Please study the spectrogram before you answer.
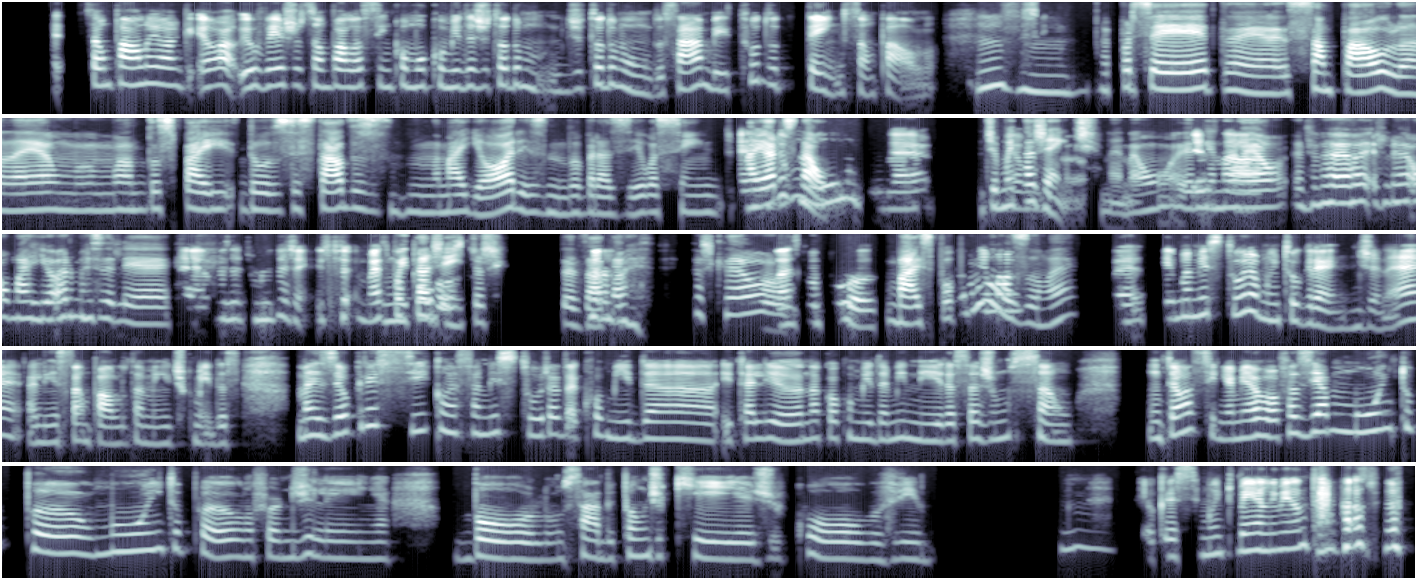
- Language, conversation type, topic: Portuguese, podcast, Que comidas representam sua mistura cultural?
- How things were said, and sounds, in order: other noise; put-on voice: "ele não é o ele não é o maior"; chuckle; laughing while speaking: "alimentada"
